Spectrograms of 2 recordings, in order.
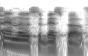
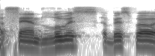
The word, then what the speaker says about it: San Luis Obispo: R-O-B-L-E-S. The locals say Paso Robles, which is a real cringe to the tongue. San Luis Obispo, as opposed to San Luis Obispo. There are some local pronunciations that will really strain your Spanish ear.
